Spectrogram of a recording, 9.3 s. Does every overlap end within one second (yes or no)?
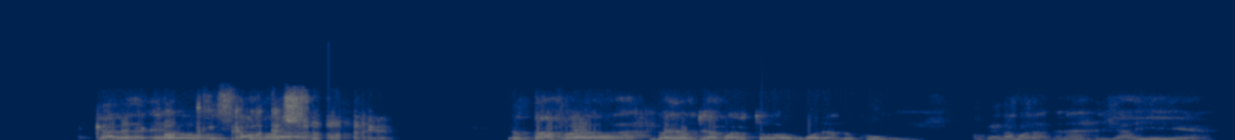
no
